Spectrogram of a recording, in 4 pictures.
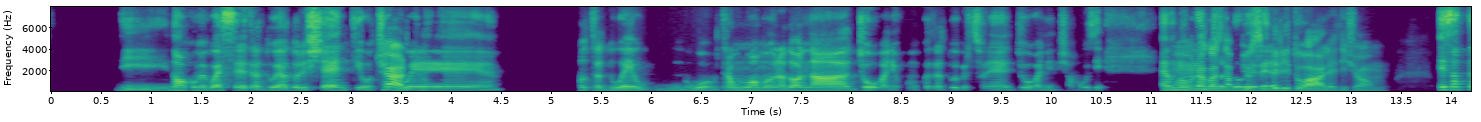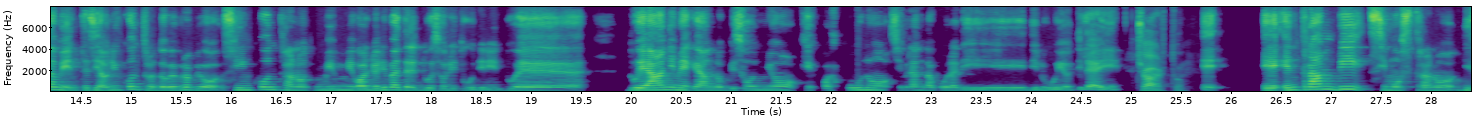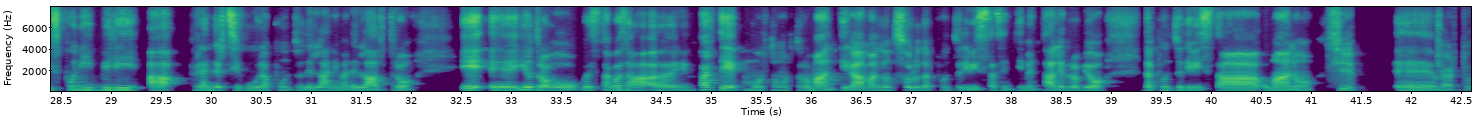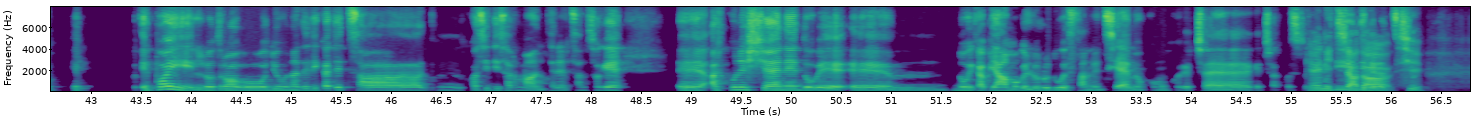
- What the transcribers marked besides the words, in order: other background noise
- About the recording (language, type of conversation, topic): Italian, podcast, Qual è un film che ti ha cambiato la prospettiva sulla vita?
